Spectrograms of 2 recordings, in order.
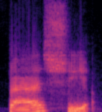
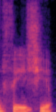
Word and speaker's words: fascia: a connective called as fascia what is a connective called fasia or fascia okay however you want to pronounce it then there are coverings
